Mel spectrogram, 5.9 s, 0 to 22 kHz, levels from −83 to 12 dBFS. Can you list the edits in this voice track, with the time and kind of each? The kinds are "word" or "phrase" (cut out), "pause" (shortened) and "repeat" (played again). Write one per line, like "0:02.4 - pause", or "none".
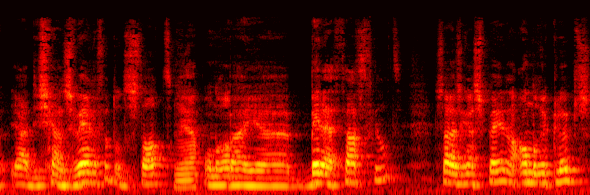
0:02.3 - word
